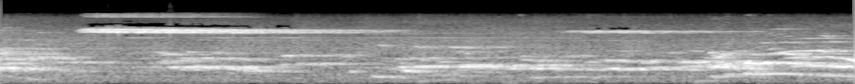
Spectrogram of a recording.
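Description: Voices of people calling out in a large hall during a wrestling bout. A high, steady tone sounds for about a second and a half near the start, and a shorter one comes near the end.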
